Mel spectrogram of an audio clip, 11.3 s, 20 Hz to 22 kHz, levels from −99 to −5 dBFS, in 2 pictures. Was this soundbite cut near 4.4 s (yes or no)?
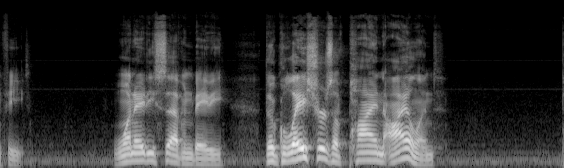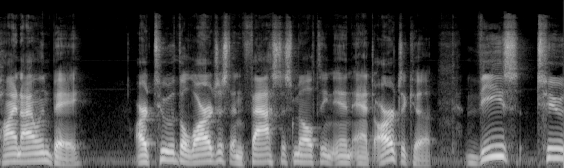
no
